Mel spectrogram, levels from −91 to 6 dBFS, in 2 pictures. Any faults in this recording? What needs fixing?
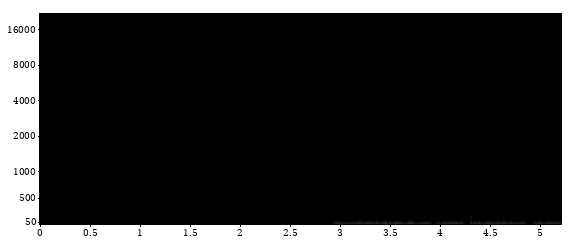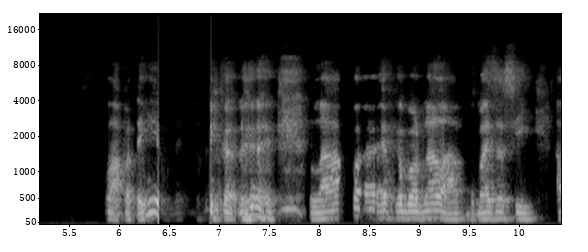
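An audio dropout to a faint residue runs from 6.39 to 6.91 s, about 0.52 s. The speech cuts out abruptly. Only a faint trace remains, roughly 30 dB down. The likely cause is a brief upstream signal loss while later stages stayed live. Secure the cables and check the wireless link or source connection.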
